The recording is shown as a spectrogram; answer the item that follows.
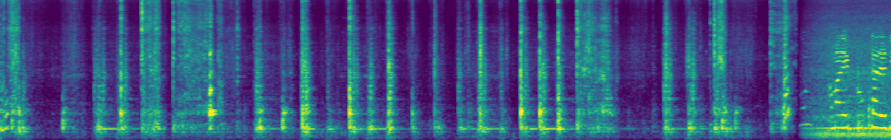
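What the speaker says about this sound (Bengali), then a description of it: "প্রথম মাছটা আর আলুটা আমি এইভাবে নেড়ে নেবো, মশলার সঙ্গে" Fish and potato pieces stirred with spices in a pan for fish fingers, giving repeated close scraping and rubbing strokes in a steady rhythm over a light sizzle, with a brief louder frying hiss near the end.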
